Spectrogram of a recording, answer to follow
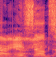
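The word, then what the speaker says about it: Aesop: These aren't I'm not going to read them how ASOP wrote them though because I want to be clear, he's trying to make this funny, right? So he purposely said his name wrong. It's technically Asop.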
